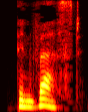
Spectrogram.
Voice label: "Invest", English

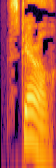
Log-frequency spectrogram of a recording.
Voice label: "Sterile", English

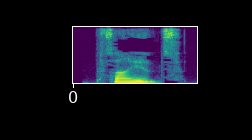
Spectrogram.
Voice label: "Science", English

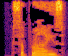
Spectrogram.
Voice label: "Surprise", English

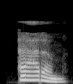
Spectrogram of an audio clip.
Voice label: "Adam", English

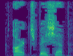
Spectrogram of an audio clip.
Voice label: "Archbishop", English

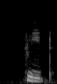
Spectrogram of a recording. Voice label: "Weed", English

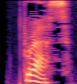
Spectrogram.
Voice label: "Press", English

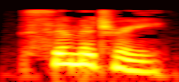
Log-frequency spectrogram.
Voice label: "Symmetry", English

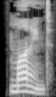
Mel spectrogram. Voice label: "Mind", English

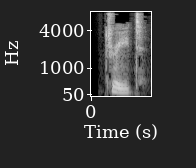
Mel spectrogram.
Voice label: "Treat", English

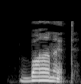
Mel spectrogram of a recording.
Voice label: "Bonnet", English

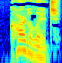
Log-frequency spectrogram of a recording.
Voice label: "Cartilage", English

